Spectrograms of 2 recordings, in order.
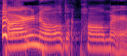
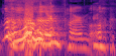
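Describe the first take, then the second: First: It is said carefully with every sound clear. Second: It is said fast with the sounds jumbled. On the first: The speaker calls it right. "I can say if I think about it" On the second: The speaker calls it wrong. "if I say it fast, I say I'll learn Parmal"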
